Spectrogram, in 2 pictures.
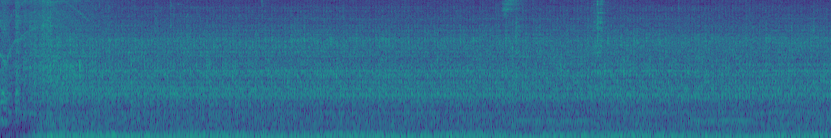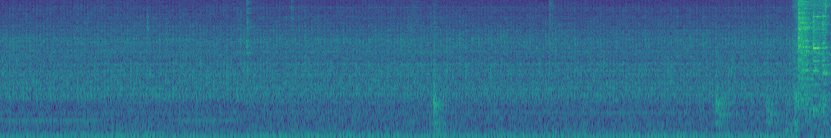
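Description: Tractor engine running steadily while its hydraulic cylinders bleed through, a constant low idling rumble with a few faint clanks.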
